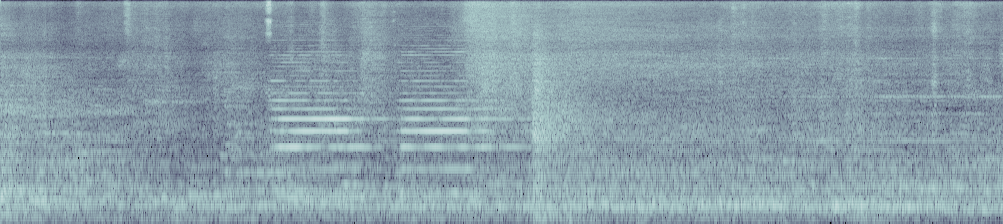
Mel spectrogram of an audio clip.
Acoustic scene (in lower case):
subway station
